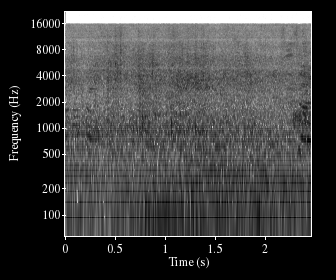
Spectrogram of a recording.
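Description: Wind buffeting the phone's microphone: a steady low rumble.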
